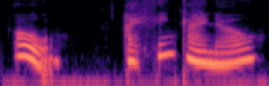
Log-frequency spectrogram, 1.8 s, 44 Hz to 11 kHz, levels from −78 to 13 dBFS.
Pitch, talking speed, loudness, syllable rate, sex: 240 Hz, 165 wpm, -16 LUFS, 4.6 syllables/s, female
